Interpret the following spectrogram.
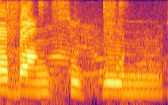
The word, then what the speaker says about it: บังสุกุล: ขอบคุณ มาก นะ คะ ต้อง เรียก ว่า บังสุกุล หลวง เรียก พิมพ์ มา ตั้ง นาน เนี่ย บังสุกุล ค่ะ บาง สกุล นะ คะ เยี่ยม มาก ค่ะ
